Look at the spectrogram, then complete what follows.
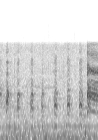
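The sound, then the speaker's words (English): A chicken, introduced as General Chicken, clucks in a quick, steady series of about eight short clucks, ending in a louder, drawn-out squawk. No one speaks. “You know, you kind of remind me of Super Cluck.”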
